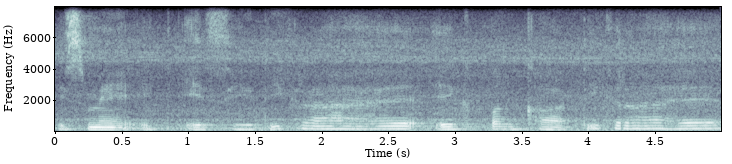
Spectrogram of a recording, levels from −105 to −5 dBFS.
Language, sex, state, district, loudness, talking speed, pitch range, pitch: Hindi, male, Bihar, Saran, -17 LUFS, 130 wpm, 145-185 Hz, 165 Hz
